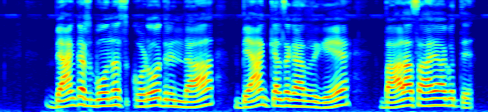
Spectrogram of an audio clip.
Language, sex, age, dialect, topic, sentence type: Kannada, male, 25-30, Central, banking, statement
